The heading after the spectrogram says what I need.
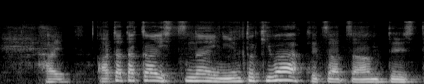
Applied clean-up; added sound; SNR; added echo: neural separator model SepFormer DNS4.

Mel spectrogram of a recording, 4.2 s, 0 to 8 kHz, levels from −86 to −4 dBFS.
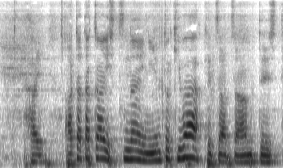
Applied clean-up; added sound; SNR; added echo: none; Run; 12 dB; reverberation time 0.3 s.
